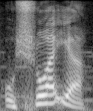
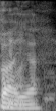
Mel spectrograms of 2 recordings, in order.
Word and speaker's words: Ushuaia: Esto de Ushuaia es que tiene la SH, ¿se pronuncia Ushuaia? – Sí. – Ah, bien, entonces lo dije. Ushuaia.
